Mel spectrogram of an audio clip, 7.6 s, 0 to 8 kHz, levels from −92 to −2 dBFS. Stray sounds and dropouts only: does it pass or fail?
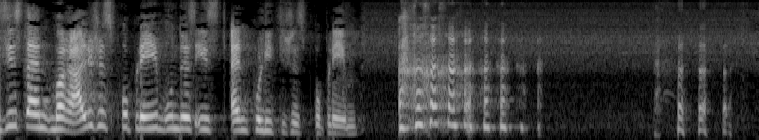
fail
